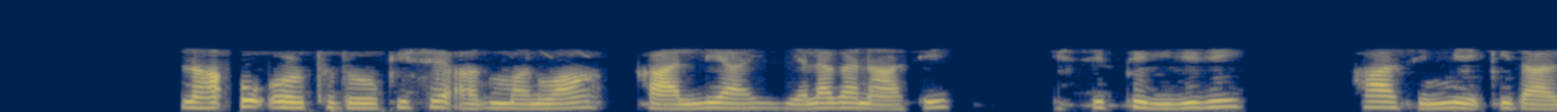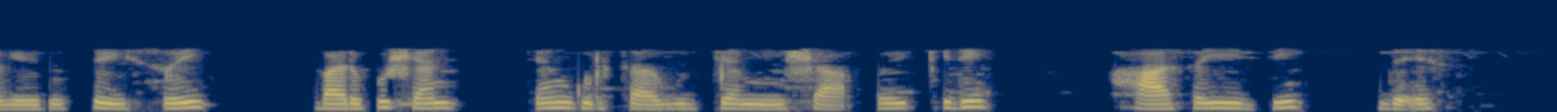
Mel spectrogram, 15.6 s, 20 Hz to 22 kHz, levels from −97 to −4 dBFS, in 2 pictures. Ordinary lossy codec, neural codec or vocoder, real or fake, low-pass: MP3, 32 kbps; none; real; 3.6 kHz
